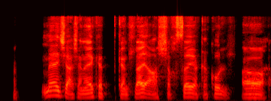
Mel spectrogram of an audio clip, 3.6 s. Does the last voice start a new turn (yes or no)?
no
